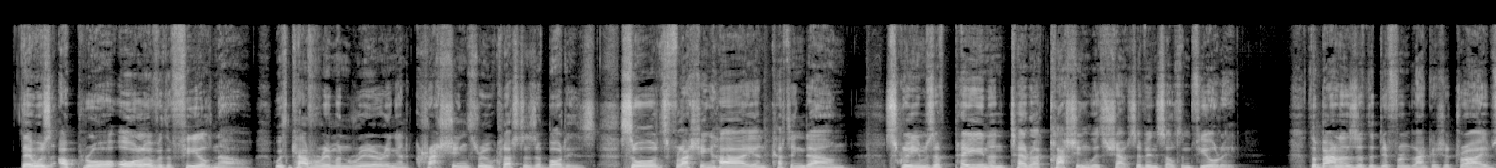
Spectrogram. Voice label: Narration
